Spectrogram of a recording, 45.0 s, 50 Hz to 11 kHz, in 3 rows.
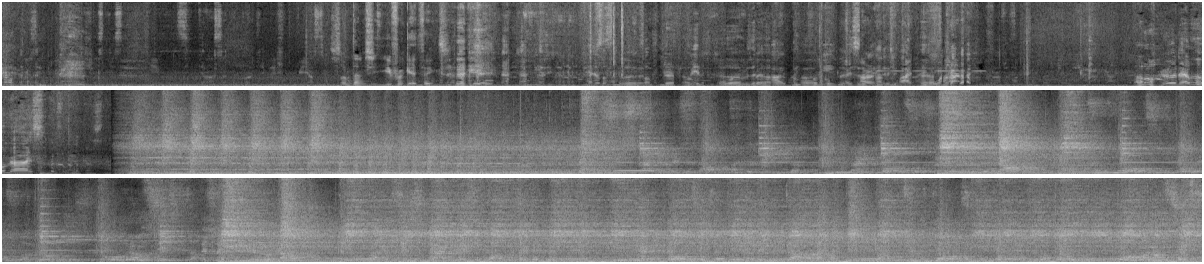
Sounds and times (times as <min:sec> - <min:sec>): Car: 0:00.0 - 0:23.0
Speech: 0:01.4 - 0:05.7, 0:06.6 - 0:16.4
Music: 0:16.4 - 0:45.0.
